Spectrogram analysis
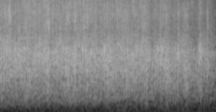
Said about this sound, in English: Okay, if we're going to clap, let's clap. That's pretty cool, isn't it?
